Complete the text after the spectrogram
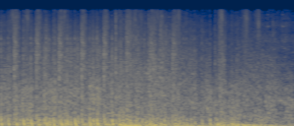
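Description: Aircraft engines drone overhead.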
